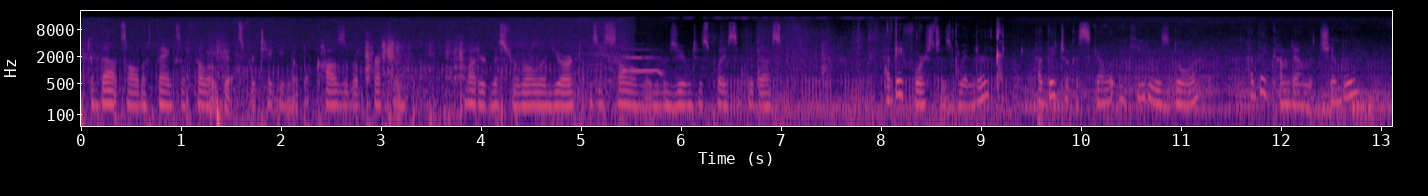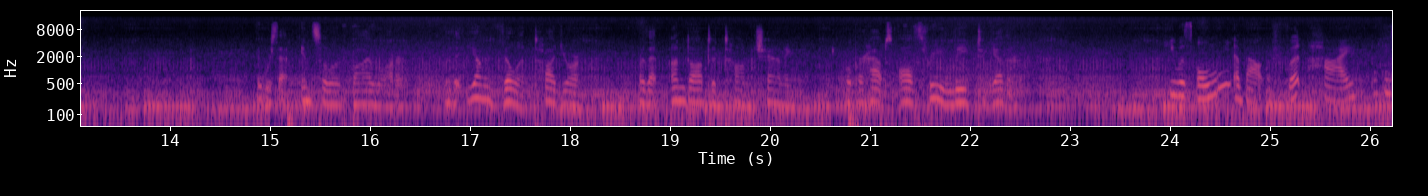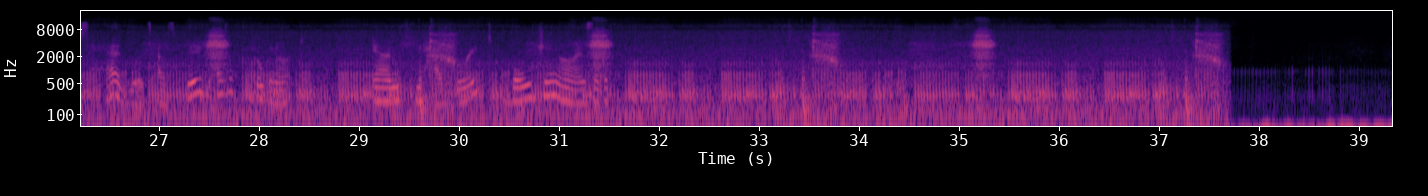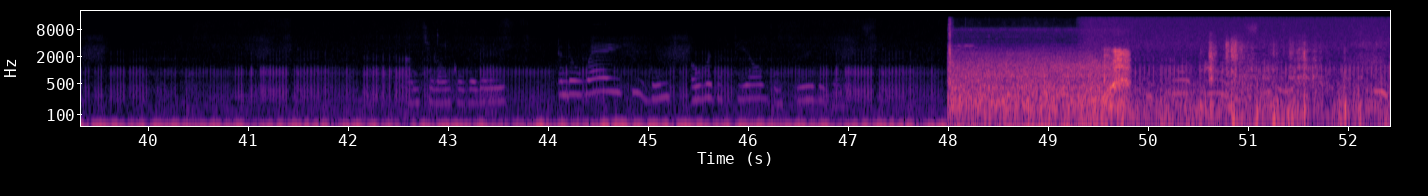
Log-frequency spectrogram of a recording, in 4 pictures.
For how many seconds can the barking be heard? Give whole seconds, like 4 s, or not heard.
2 s.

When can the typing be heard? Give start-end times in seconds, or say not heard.
not heard.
